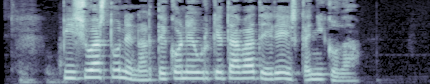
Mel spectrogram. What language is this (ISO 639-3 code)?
eus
